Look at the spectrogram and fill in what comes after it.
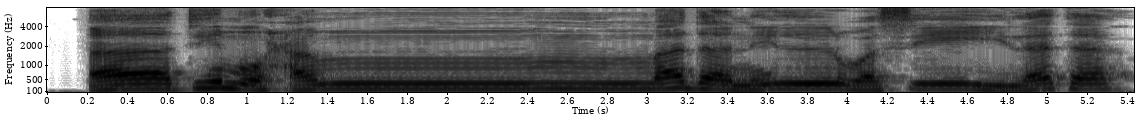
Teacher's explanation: محمدن میم پر غنہ ہوگا، وسیلت سین کے بعد یا ہے، تھوڑا سا لمبا کریں گے۔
